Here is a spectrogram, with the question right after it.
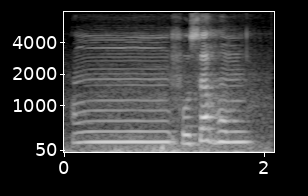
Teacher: غنّہ کرنا ہے اور 2 حرکت اور ناک میں آواز چھپانی ہے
